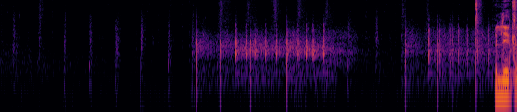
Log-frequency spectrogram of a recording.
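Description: Footsteps run quickly through dry grass.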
